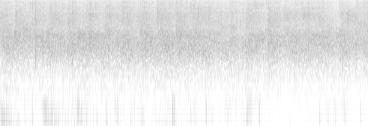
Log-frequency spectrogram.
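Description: Sustained applause from an audience, a dense crackle of many hands clapping steadily and evenly throughout, fairly loud, with no talking over it.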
